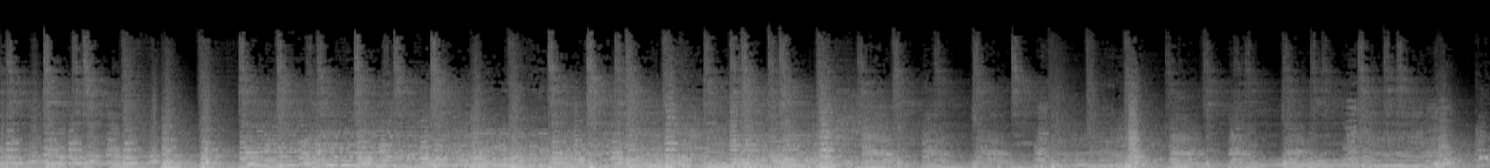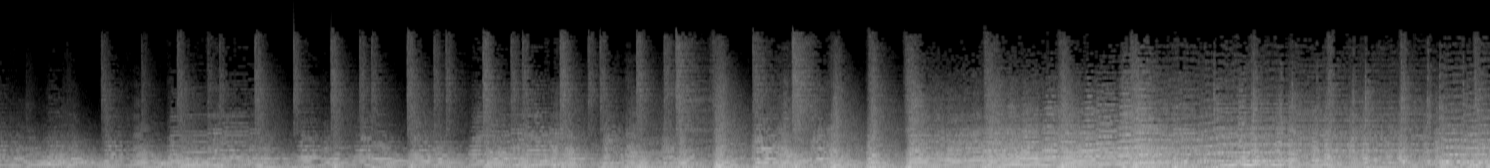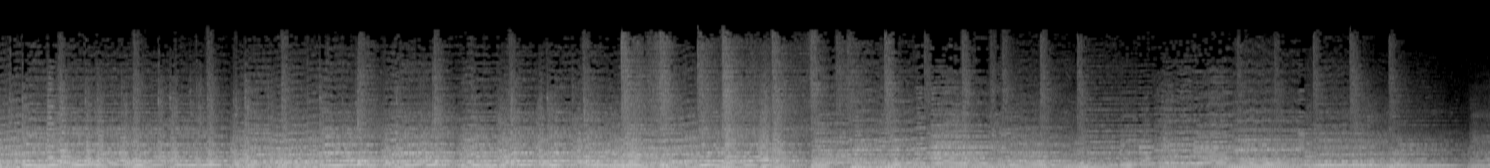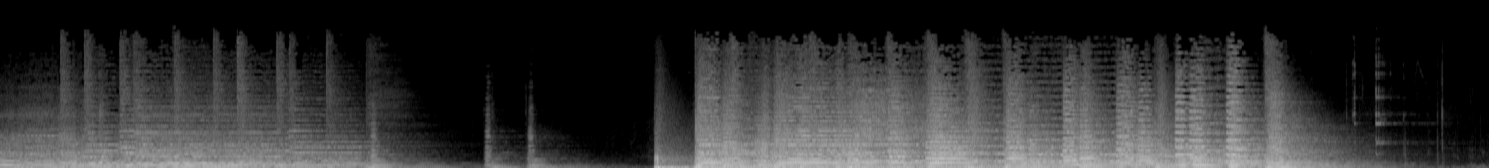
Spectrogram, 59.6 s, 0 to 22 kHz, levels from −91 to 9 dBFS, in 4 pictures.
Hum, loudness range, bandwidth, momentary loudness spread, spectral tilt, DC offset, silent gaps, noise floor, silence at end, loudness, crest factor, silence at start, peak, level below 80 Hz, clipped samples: none; 7 LU; 18 kHz; 9 LU; -4.5 dB/octave; under 0.1%; none; -63 dBFS; 1.1 s; -23 LUFS; 20 dB; 0 s; -4 dBFS; -38 dBFS; under 0.1%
